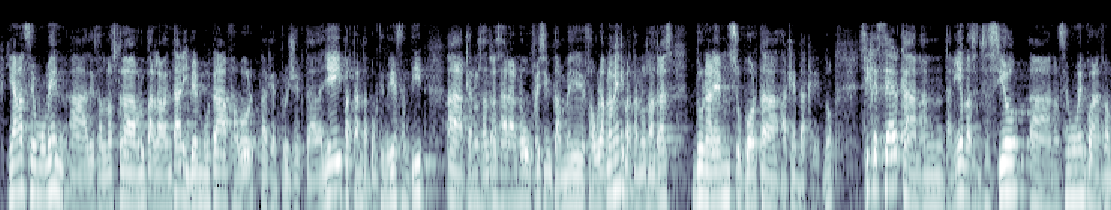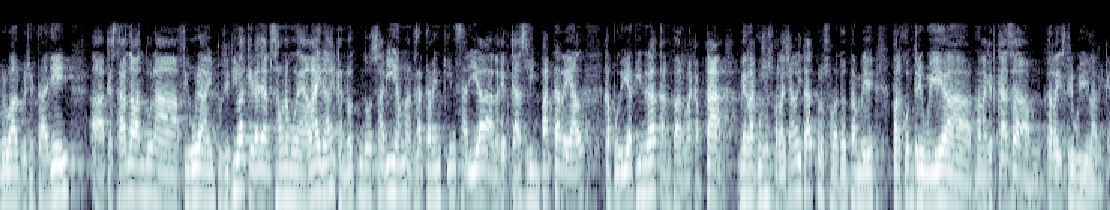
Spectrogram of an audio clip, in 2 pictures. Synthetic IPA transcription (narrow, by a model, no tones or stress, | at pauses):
ianəlˠsɛwmumenəðezðəlˠnɔst̪ɾəɣ̞ɾupːərləmə̃nt̪aɾiβɛmbut̪aːfəβ̞oɾd̪əkɛt̪̚pɾuʒɛk̚t̪əðəʎejpəɾt̪ant̪əmpɔk̚t̪ind̪ɾiəsənt̪it̪ | əkənuzalˠt̪ɾəzaɾənoufesimt̪əmbefəβuɾabləmẽnipəɾt̪anːuzalˠt̪ɾəz | d̪unəɾɛmsupɔɾt̪əəkɛt̪̚d̪əkɾet̪̚no | sikesːɛɾt̪̚kəənt̪əniəmləsənsəsioəːnəlˠsɛwmumẽŋkwanəzβaːpɾuβaəlˠpɾuʒɛk̚t̪əðəʎej | əkəːst̪aβənd̪əβand̪unəfiɣuɾəimpuzit̪iβəkeɾəʎənsaunəmunɛðəlajɾəikənonosəβiəməɡzak̚t̪əmẽŋkinsəɾiəːnəkɛt̪̚kazlimpak̚t̪ərealˠ | kəpuðɾiət̪ind̪ɾət̪anpəɾrəkəp̚t̪a | mesrəkuɾs̬uspəɾləʒənɾəlit̪at̪̚pɾɔsoβɾət̪ot̪ːəmbe | pəɾkunt̪ɾiβuiəənəkɛt̪kazəərəðist̪ɾiβuilərikɛ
